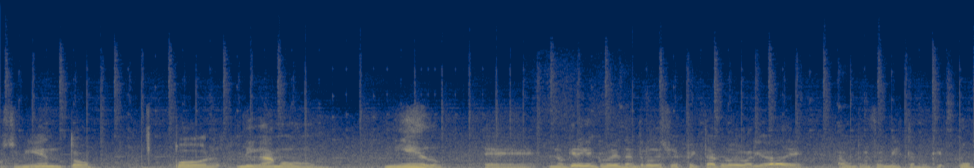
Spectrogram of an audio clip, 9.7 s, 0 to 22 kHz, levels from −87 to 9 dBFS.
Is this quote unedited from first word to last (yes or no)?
no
